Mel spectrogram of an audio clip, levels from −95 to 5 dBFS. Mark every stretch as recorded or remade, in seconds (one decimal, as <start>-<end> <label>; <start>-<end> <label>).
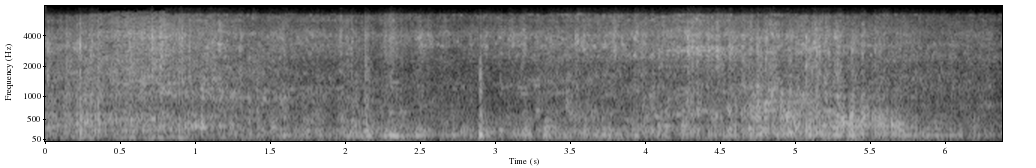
0.0-1.0 recorded; 1.0-2.0 remade; 2.0-2.4 recorded; 2.4-6.4 remade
